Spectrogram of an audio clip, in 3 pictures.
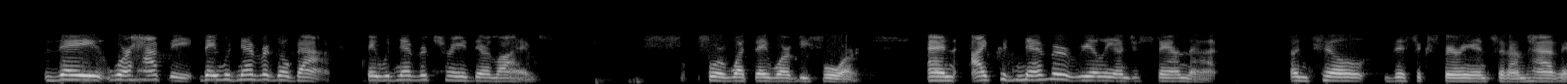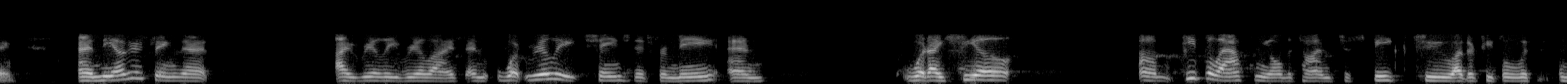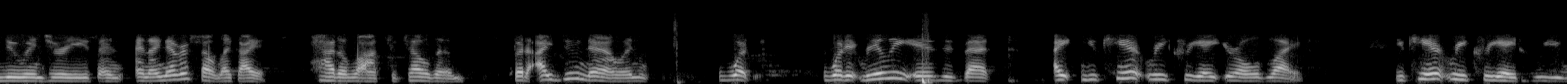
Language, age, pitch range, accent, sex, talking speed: English, 50-69, 160-205 Hz, American, female, 130 wpm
